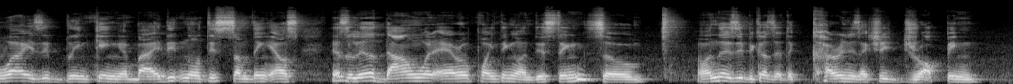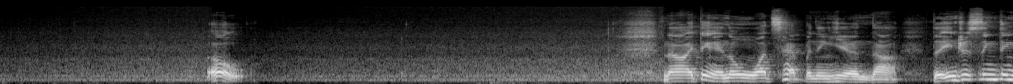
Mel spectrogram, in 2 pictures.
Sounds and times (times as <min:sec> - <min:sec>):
Speech: 0:00.0 - 0:09.8, 0:12.2 - 0:12.7, 0:16.8 - 0:20.2.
